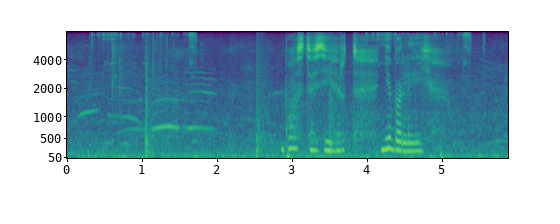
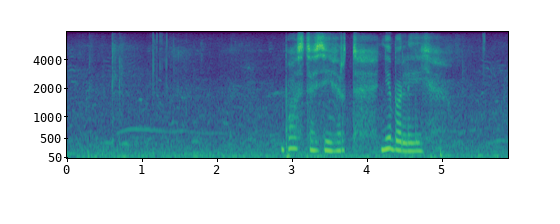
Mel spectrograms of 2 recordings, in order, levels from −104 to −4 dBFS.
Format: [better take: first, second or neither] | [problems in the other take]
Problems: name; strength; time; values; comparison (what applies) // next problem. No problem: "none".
second | background sound (Crowd / Fireworks + Keys jangling); 12 dB below the speech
